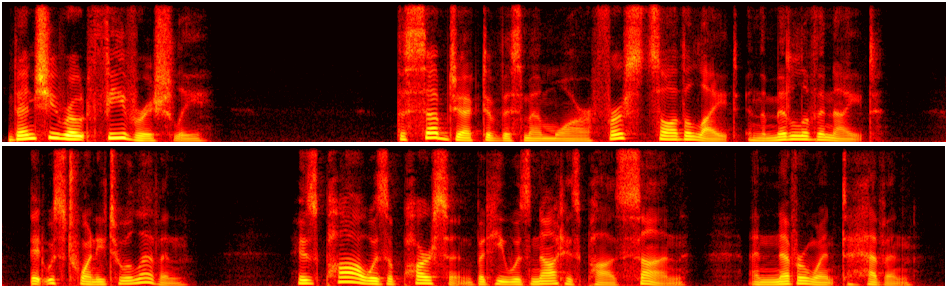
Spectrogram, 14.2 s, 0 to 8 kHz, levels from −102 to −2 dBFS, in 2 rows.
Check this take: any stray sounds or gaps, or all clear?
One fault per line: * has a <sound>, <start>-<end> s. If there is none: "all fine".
all fine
